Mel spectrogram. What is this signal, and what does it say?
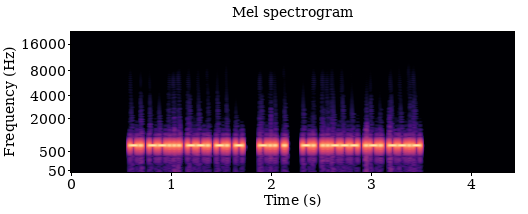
Morse code, heard as a keyed tone, about 52 wpm, 700 Hz. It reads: N7GNT DE N2RQ
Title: USA Callsign DE Callsign 50wpm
